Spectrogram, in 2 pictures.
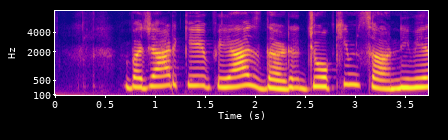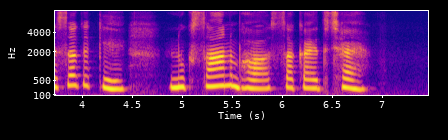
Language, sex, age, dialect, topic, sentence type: Maithili, female, 18-24, Southern/Standard, banking, statement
